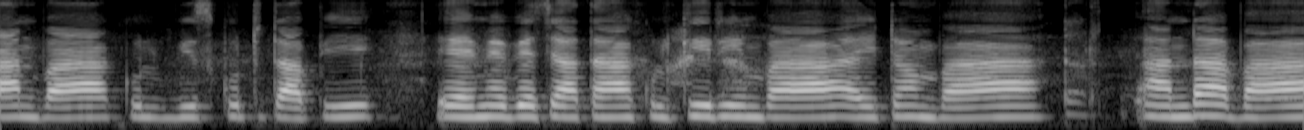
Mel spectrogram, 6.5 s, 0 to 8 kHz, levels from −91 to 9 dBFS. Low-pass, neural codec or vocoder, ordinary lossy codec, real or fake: none; none; none; real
